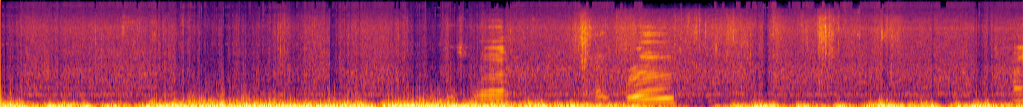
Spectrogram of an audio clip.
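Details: Winter inspection of a honey bee nuc working to make it through winter, yellow queen with brood up top: continuous low droning buzz, interrupted midway by a short human voice, then the hum resumes.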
